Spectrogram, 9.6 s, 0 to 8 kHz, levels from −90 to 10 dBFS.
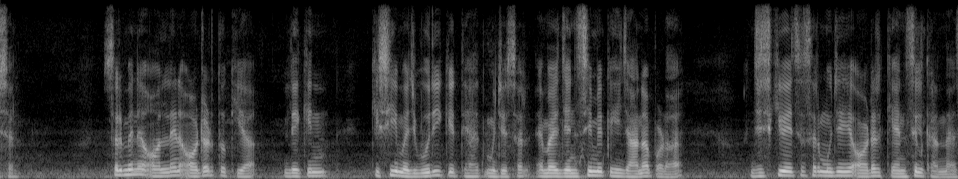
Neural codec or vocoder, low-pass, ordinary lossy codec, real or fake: none; none; none; real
